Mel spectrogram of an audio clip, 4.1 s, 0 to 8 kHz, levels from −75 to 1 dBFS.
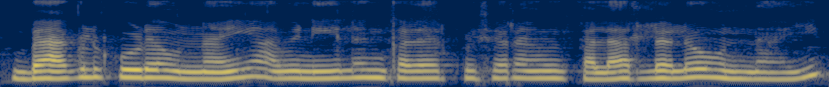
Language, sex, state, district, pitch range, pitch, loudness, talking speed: Telugu, female, Telangana, Mahabubabad, 205-225 Hz, 210 Hz, -18 LUFS, 100 wpm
